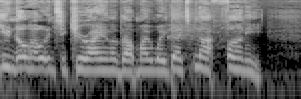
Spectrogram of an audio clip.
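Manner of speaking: very high, screechy screaming outburst. Retelling how she reacted to a joke about her weight: imitating her screaming. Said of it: "she just starts screaming".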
